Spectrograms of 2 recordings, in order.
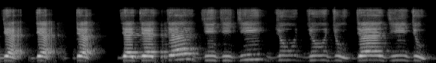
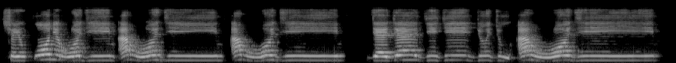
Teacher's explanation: Lebih lembut karena tengah lidah kita ke tengah langit-langit. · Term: huruf jim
